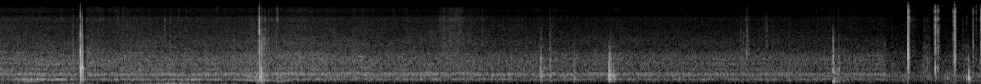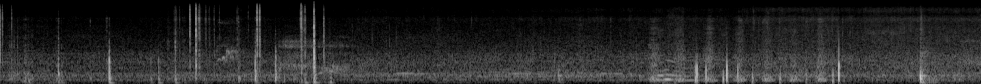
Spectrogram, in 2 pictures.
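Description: A honey bee colony hums with a steady, dense buzz during an April hive inspection in Minnesota, with scattered sharp knocks and clicks from the hive parts being handled, and no voices.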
